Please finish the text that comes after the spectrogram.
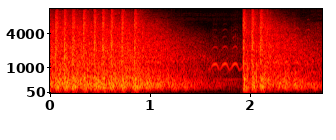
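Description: Rapid automatic gunfire from the video game Infestation rattles loudly in quick bursts, pauses with a faint warbling tone, then fires another burst, with no talking.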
